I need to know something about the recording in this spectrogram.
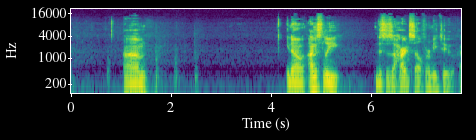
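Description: A middle-aged man speaks close to a microphone, in a hesitant, weary tone with pauses.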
